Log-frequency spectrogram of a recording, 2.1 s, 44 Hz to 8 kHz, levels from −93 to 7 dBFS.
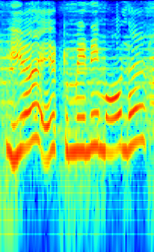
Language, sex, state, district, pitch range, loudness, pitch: Hindi, female, Bihar, Patna, 355-390 Hz, -10 LUFS, 370 Hz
